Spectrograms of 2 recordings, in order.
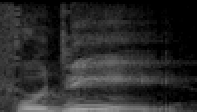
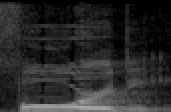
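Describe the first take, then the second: First: The stress is on the second syllable. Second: The stress is on the first syllable. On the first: The speaker calls it wrong. "it's not forty" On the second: The speaker calls it right. "it's forty"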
